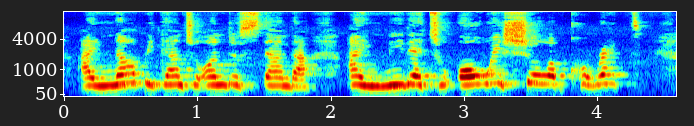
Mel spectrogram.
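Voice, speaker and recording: Passionate in tone, a woman speaks at an extremely high pitch with fairly even intonation. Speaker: panelist, doctor. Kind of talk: panel discussion.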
